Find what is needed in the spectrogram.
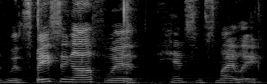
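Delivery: ordinary talk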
